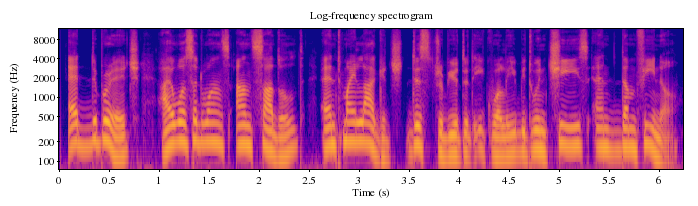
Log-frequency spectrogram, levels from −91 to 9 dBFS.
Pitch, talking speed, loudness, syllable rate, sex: 155 Hz, 165 wpm, -17 LUFS, 5.5 syllables/s, male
